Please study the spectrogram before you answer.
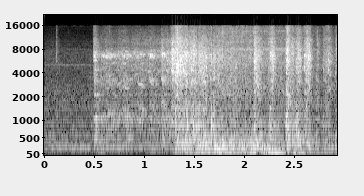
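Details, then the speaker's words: Ford 390 FE V8 on dyno, MLS head gaskets, PerTronix billet Flamethrower distributor with limited advance, Flamethrower HC coil, Quick Fuel 750 CFM carburetor, total timing 30 degrees: brief crank, quick catch, rough-edged but steady idle; normal start and idle. "total timing is set at 30 degrees it's uh this sounds like pawpaw's pickup truck right now"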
